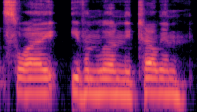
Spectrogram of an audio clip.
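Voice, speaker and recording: Portuguese-accented man in his forties; slow, hesitant livestreamer who restarts phrases. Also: mid-range voice, monotone, a little mellow, clean tone. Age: 40s. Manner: hesitant, pauses often with restarts and fillers. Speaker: streamer. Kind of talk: unscripted solo livestream chat.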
